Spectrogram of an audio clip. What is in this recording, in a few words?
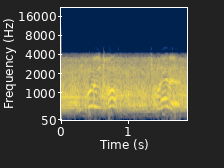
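German on fire mood low, speech; War Thunder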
